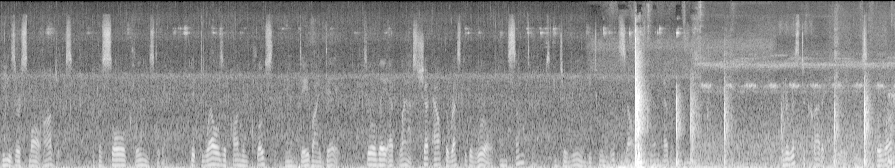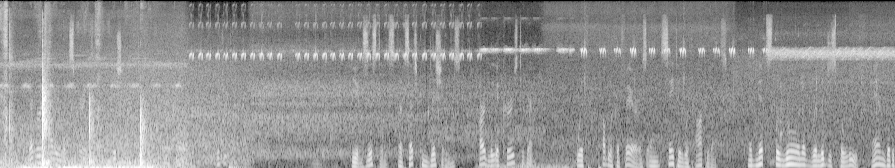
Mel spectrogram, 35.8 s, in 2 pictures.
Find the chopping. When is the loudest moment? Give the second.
13 s.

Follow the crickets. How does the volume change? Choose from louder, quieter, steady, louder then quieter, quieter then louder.
louder.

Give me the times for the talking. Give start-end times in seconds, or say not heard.
0.0-13.6, 15.6-22.6, 24.1-28.6, 29.4-35.7.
